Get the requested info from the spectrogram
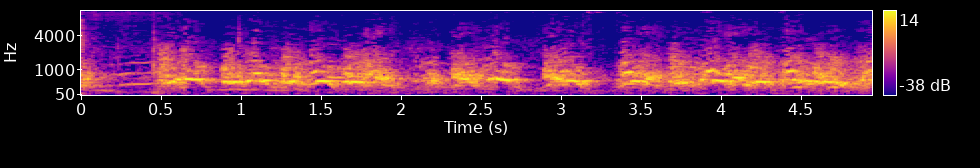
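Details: White pit bull dog, described as very fierce, giving a rapid run of deep, rough barks and growly yelps, almost continuous with little pause between them.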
